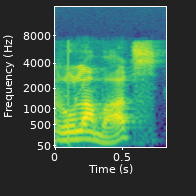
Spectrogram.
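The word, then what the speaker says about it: Roland Barthes: 1967 में रोलाथ्स ये इनके नाम को यूं प्रोनाउंस करते हैं। रोलांब्स।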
